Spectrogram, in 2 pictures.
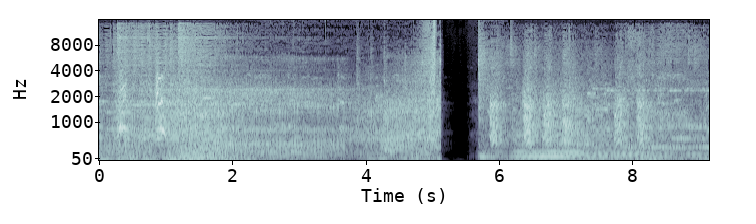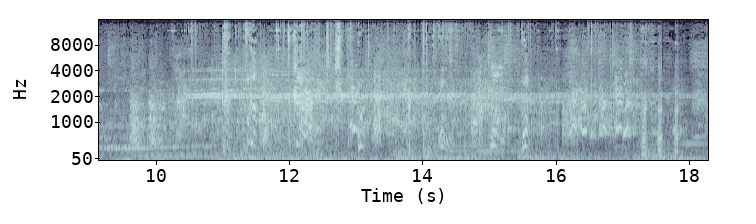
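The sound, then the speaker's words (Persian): Several dogs bark and yip over a steady, crowded background with voices mixed in, the barking loud and continuous, cut by a brief moment of silence about five seconds in. “بی خود صدا میکنن.”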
